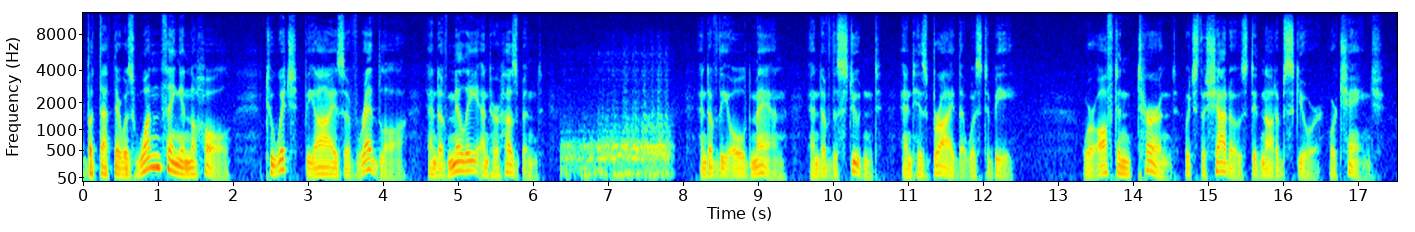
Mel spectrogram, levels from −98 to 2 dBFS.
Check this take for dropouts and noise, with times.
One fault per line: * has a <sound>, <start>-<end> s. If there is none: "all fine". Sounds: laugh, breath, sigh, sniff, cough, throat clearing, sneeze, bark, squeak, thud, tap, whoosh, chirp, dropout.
* has a tap, 6.3-7.9 s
